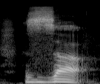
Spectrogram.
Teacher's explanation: زا سخت اور باریک ہے، یعنی اس کو جما کر پڑھیں گے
